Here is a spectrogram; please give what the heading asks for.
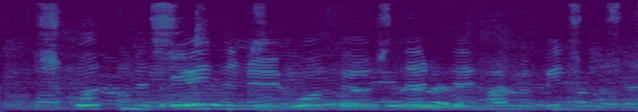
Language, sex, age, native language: Icelandic, female, 13, Icelandic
